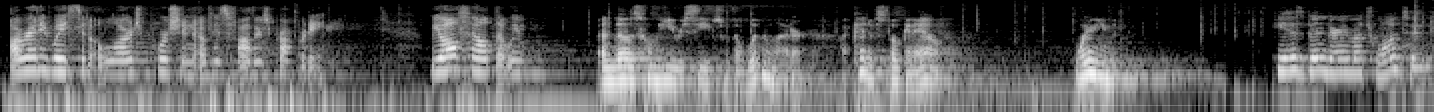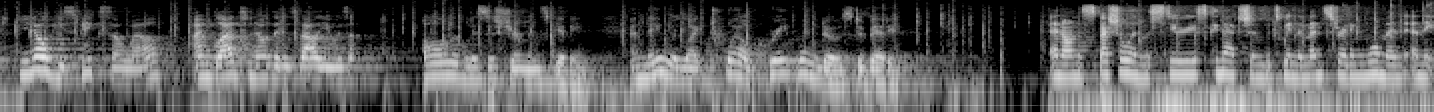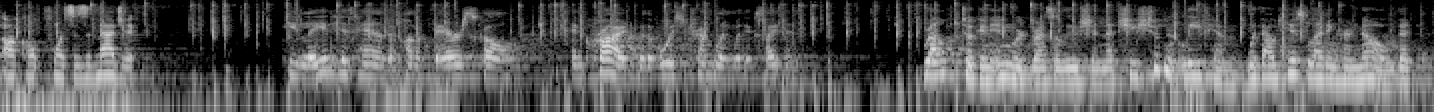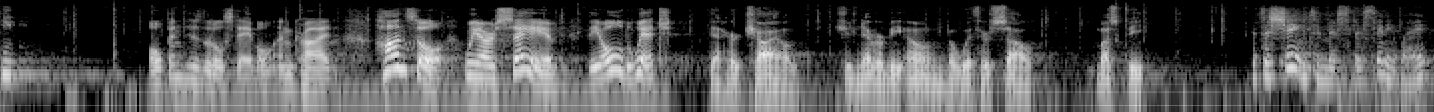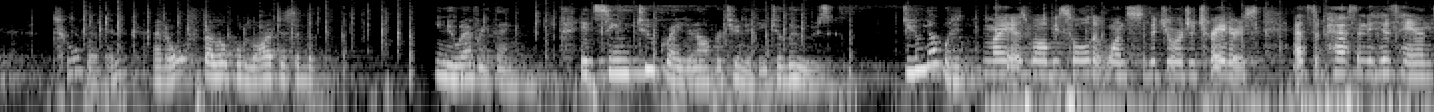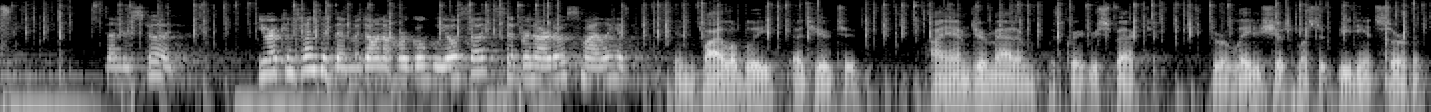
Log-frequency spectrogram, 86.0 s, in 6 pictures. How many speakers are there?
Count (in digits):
10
